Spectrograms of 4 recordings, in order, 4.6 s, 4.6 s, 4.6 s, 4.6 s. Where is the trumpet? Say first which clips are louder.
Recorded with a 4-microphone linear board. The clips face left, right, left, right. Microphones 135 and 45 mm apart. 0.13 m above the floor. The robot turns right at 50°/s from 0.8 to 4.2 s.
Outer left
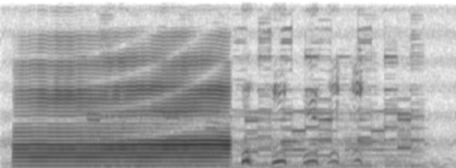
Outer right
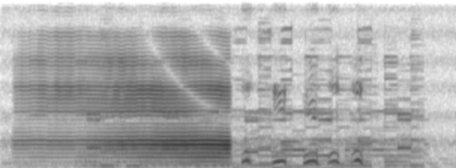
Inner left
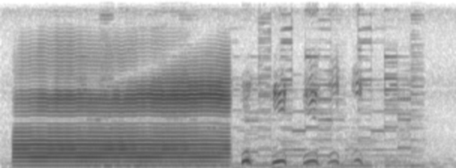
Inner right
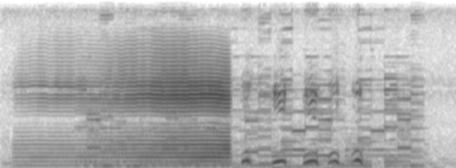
Outer left 17 dB, inner left 18 dB; 110° left; by 2.3 s 175° right.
